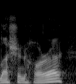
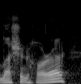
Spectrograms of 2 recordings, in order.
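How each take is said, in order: First: It is said in the Ashkenazi Hebrew pronunciation. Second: The same.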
